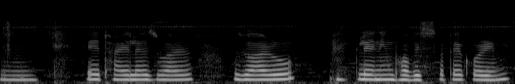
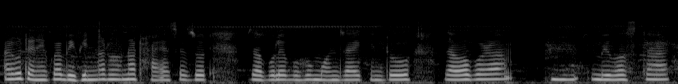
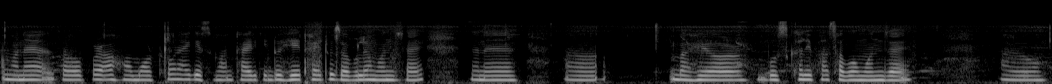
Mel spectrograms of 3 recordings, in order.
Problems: background sounds at intervals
